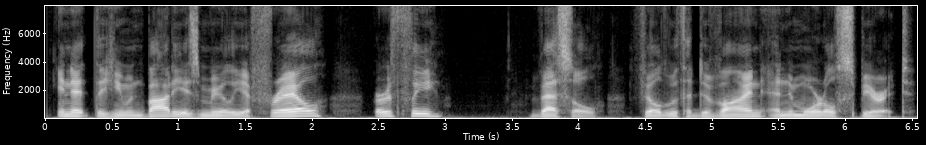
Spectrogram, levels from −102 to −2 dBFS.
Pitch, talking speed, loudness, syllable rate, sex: 115 Hz, 165 wpm, -18 LUFS, 5.7 syllables/s, male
